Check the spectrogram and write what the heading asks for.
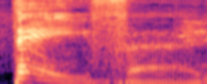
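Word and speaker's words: TEIF: acronimo che si, si pronuncia TAFE, dico oh, ho detto bene, allora eh, che sarebbe l'acronimo di The Earth is Flat.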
